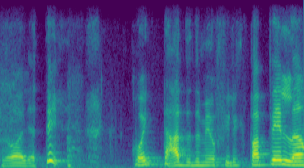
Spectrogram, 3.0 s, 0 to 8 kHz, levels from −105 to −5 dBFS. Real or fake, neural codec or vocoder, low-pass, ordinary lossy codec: real; none; 7.2 kHz; Opus, 24 kbps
